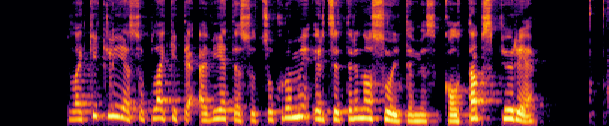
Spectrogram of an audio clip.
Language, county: Lithuanian, Telšiai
